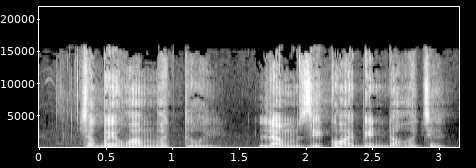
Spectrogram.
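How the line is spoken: Sighing. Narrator (Vietnamese): Thím thở dài rồi nói

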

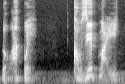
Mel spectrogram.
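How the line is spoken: Anguished, furious shout. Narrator (Vietnamese): Anh Bình gào lên đau đớn giận dữ

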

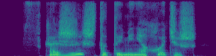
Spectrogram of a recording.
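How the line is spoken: Growl. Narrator (Russian): зарычал он

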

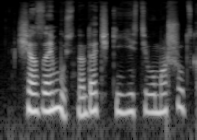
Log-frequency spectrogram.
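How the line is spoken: Plain. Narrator (Russian): сказала Эл

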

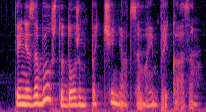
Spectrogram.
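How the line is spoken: Dry question. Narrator (Russian): сухо спросил Огнегриф

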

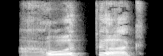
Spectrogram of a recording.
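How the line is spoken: Excited exclamation. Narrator (Russian): с азартом воскликнул он

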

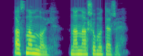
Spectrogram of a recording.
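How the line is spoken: Dry, flat tone. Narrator (Russian): сухо произнес Антон

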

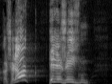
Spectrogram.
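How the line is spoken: Frenzied shout. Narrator (Russian): фигура неистовым голосом прокричала

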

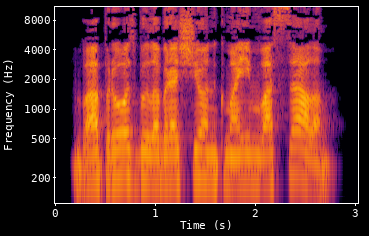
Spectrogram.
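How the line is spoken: Demon growl from stairs. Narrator (Russian): рыкнул демон с лестничной площадки

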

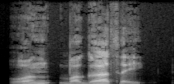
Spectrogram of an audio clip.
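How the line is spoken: Grumbling. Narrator (Russian): буркнула она

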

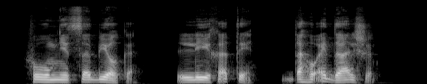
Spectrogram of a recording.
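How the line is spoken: Over the radio. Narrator (Russian): Я прокомментировал это в радиоэфире

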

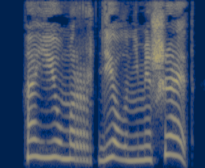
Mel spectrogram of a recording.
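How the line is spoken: Uncertain question. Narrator (Russian): неуверенно спросил Кап

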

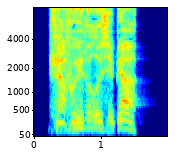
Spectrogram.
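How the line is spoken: Whisper. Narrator (Russian): прошептала миледи

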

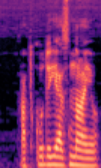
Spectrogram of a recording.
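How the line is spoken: Gruff mutter. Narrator (Russian): буркнул Демиург

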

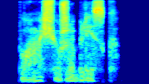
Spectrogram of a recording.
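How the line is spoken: Whisper. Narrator (Russian): шепнул Нахт командиру

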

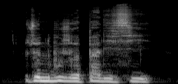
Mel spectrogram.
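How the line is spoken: King exclaiming. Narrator (French): s'écria le roi

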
